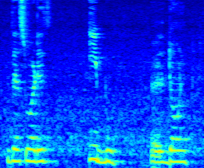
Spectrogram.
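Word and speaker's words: hibou: We don't pronounce H, we will pronounce like this word is ibu. Don't pronounce H, ibu, which means owl.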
